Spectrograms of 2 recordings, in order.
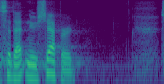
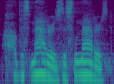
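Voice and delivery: clamoring voices; 8 dB quieter than usual. Retold or imitated. Voices of things clamoring for attention.

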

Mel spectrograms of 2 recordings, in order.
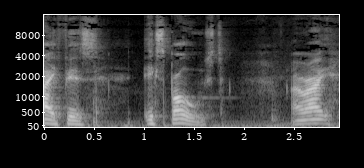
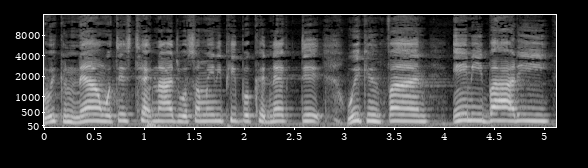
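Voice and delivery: higher-pitched imitated product pitch; lightly put-on presenter voice; imitating company presenters; 7 semitones higher than usual. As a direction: voice a presenter showing off new technology. Voices the company's demonstration to audience.

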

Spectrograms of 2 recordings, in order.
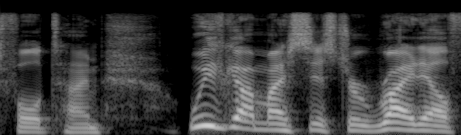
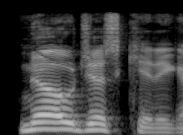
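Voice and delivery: normal talking voice

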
